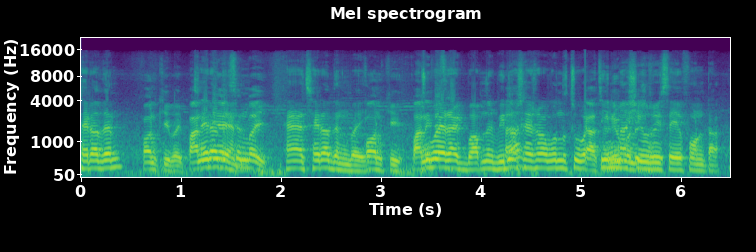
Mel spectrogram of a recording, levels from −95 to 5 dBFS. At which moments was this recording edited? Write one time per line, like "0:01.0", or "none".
0:05.0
